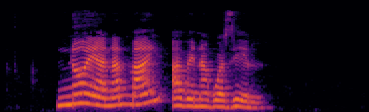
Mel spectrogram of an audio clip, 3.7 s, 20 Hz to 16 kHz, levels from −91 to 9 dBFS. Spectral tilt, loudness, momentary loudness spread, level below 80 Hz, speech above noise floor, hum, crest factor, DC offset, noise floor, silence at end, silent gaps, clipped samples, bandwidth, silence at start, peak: -5.5 dB/octave; -24 LUFS; 10 LU; -78 dBFS; 59 dB; none; 18 dB; under 0.1%; -83 dBFS; 1.05 s; none; under 0.1%; 11 kHz; 0.55 s; -10 dBFS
